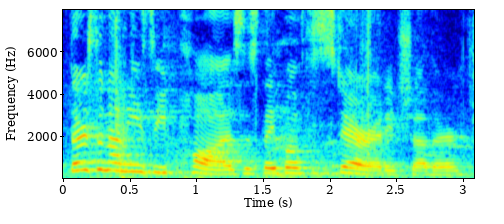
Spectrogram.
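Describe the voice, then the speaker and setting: A woman's voice: a little high, big pitch swings, moderate pace. A woman reading scripted stage directions as narrator at a live table read. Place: indoor venue, live reading. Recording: echoey room, faint noise.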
